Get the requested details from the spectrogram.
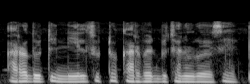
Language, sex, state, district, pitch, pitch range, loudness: Bengali, male, Assam, Hailakandi, 135 Hz, 130-145 Hz, -19 LUFS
